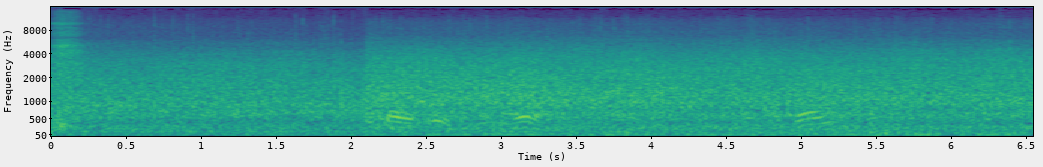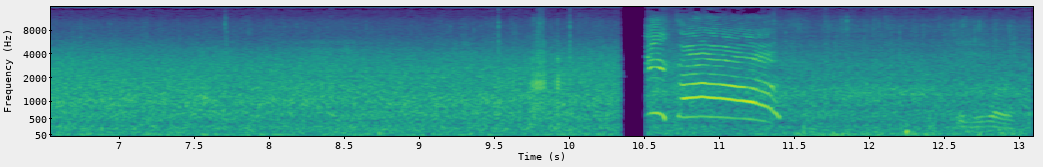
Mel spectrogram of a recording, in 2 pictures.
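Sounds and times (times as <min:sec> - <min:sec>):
outdoor hiss: 0:00.0 - 0:13.0.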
